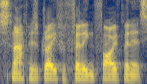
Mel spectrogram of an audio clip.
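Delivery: ordinary delivery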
